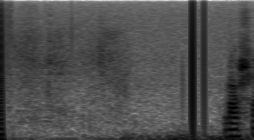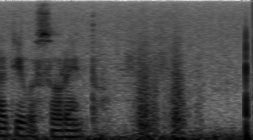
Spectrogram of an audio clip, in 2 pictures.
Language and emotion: Russian, neutral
